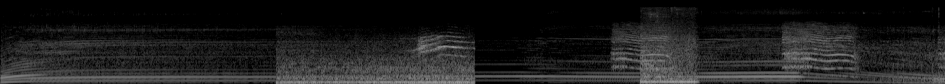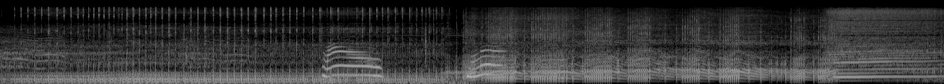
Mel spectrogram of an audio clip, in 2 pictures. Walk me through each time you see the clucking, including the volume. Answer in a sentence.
The clucking can't be heard in this clip.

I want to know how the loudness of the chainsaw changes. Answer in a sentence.
The volume of the chainsaw goes up.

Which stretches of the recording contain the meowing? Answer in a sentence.
You can hear the meowing from 2.8 to 4.8 s, from 6.4 to 7.0 s and from 12.7 to 14.6 s.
